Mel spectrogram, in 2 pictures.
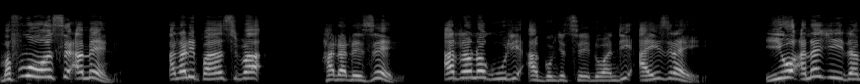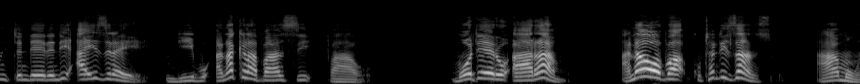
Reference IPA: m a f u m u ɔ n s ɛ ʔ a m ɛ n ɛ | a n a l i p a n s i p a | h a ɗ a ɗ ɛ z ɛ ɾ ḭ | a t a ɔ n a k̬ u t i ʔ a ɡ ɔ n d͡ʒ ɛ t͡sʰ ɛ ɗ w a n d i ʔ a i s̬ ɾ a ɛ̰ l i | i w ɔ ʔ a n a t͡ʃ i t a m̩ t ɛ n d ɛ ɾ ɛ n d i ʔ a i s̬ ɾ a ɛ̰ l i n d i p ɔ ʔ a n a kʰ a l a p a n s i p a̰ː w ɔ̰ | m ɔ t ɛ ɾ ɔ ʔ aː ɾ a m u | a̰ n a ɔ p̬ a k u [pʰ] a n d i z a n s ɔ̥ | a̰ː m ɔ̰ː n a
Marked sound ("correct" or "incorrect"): incorrect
